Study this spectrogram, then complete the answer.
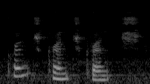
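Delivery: ordinary delivery, nothing marked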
